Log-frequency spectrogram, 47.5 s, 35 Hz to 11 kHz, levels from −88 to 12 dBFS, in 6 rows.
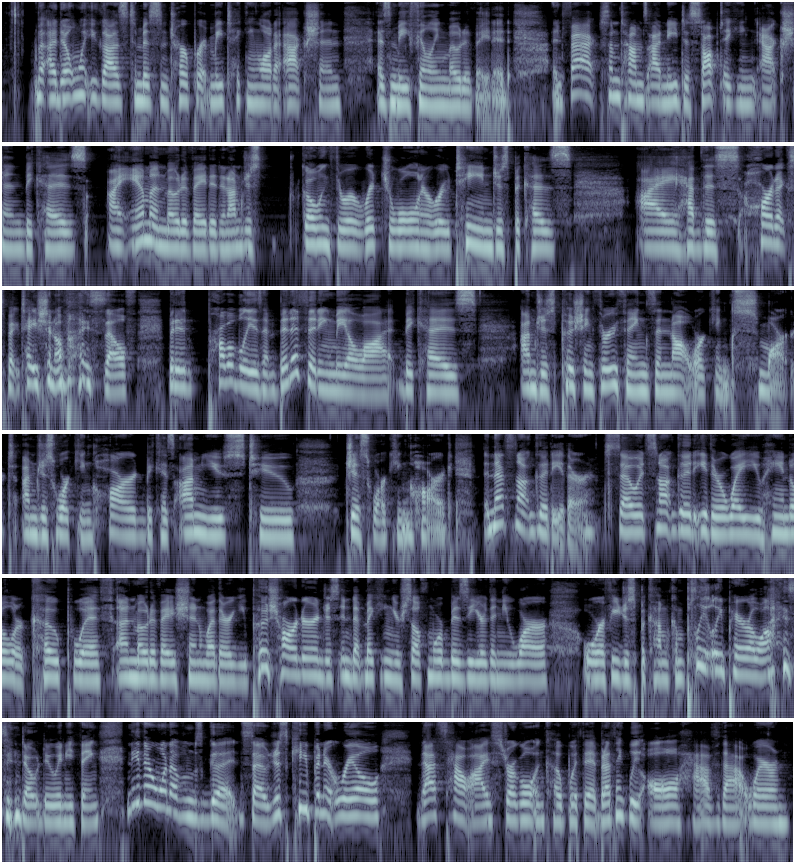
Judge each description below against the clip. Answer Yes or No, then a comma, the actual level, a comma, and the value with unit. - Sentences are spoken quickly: No, average, 185 wpm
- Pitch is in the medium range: Yes, medium, 180 Hz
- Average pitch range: Yes, average, 3.1 semitones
